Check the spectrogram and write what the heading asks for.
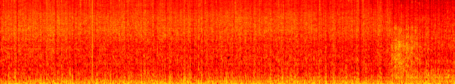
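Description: Harley-Davidson Street Glide V-twin engine running steadily at cruising speed, with a steady rush of wind over a helmet-mounted lavalier microphone.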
